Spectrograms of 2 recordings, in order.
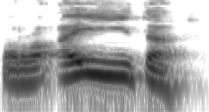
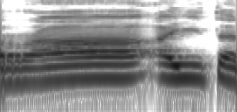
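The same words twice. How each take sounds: First: रअयता with a short ra; correct short vowel. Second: राअयता with a slow drawn raa; wrong long vowel. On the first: Teacher giving the proper word, रअयता with a short ra. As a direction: keep the ra in रअयता short and tight. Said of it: "ये रायता बन जाएगा". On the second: Teacher mocking the misspelling, राअयता with a stretched raa. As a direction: drag the raa in राअयता, as the mistake. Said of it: "राअयता नहीं". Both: Shown as a demonstration.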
